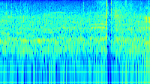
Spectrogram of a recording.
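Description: Ballpark crowd murmuring, with a single sharp crack of the bat hitting the pitch about one and a half seconds in, the start of a ground ball.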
